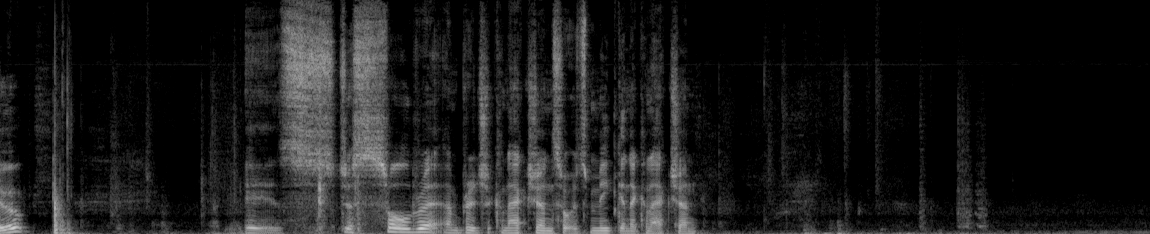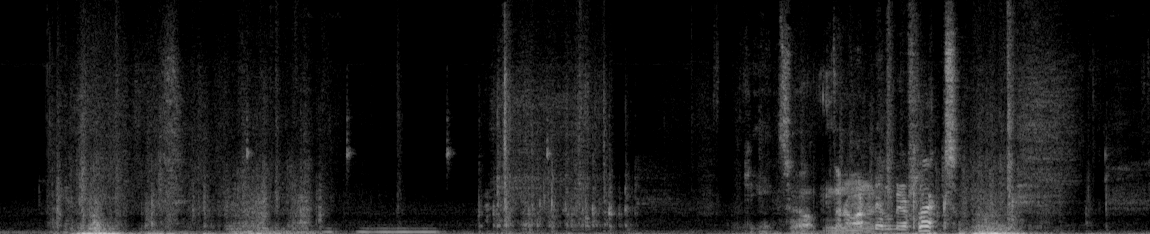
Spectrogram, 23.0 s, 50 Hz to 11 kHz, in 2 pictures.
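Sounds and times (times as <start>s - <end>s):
knocking scraping and clatter: 20.3s - 21.9s.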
